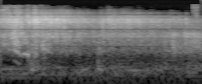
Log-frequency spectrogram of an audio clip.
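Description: Water splashing and spraying down after an explosion in the sea, a steady noisy wash that fades a little over the two seconds.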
